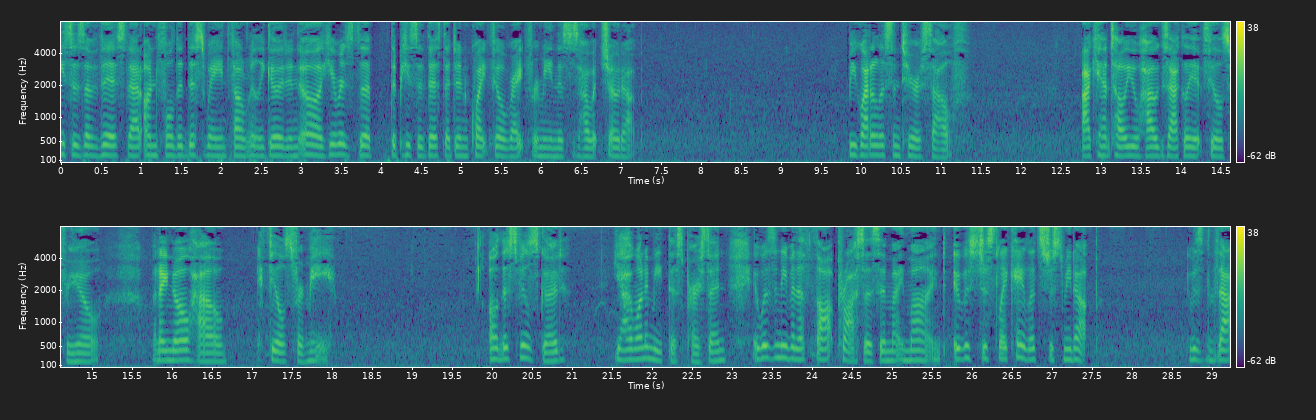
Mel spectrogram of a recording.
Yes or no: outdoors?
yes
